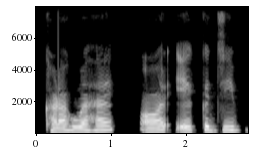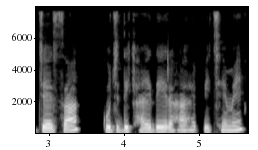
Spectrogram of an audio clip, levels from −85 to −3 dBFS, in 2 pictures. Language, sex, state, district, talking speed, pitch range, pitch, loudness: Hindi, female, Chhattisgarh, Sarguja, 150 wpm, 210-230 Hz, 220 Hz, -18 LUFS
